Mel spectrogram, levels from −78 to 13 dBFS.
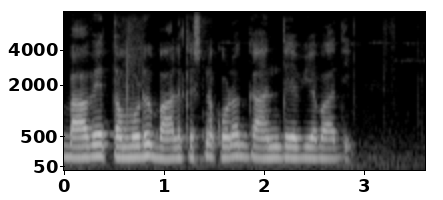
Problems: none marked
